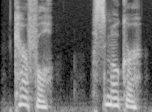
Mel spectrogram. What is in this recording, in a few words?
heard smoker, teen girl; player; survivor; voice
